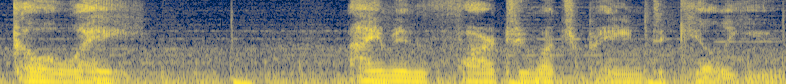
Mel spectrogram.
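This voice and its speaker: A man's voice: fairly low pitch, unhurried, vocal fry, over music, pitched above the performer's own voice. A man voicing an ancient demon seductress in a story, blunt, irritable and matter-of-fact with a sardonic grumble. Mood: hungover, irritable.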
